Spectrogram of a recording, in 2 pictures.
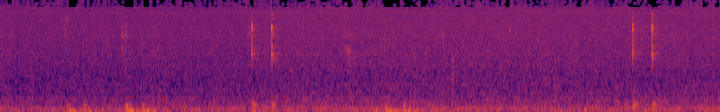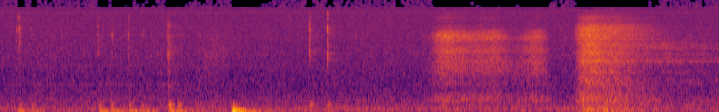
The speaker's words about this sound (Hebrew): תכף אני אפתח קלפים, תכף אני פותחת קלפים ואני אתן מסר.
